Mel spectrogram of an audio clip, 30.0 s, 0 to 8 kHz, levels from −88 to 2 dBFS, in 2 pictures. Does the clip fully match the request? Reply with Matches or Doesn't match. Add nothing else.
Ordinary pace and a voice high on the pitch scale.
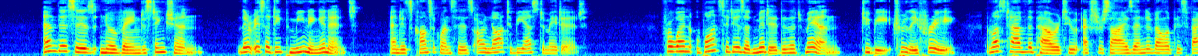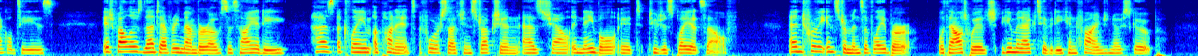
Matches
